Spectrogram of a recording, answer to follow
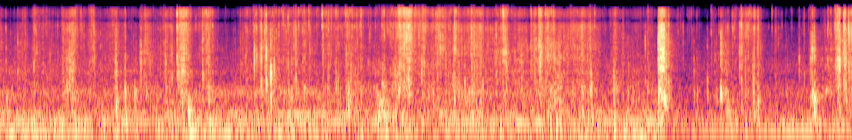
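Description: Clear plastic bag of whole coffee beans crinkling and crackling as it is cut with scissors and handled, in irregular crackles, with one louder crackle late on.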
